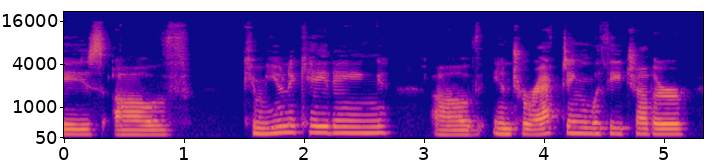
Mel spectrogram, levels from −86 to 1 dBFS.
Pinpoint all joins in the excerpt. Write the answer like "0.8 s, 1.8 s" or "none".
none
